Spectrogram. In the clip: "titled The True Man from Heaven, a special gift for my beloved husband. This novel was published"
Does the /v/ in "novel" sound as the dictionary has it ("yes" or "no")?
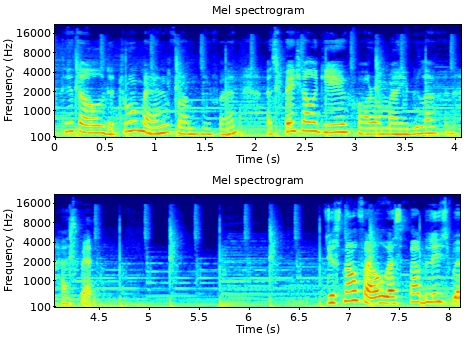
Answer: no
